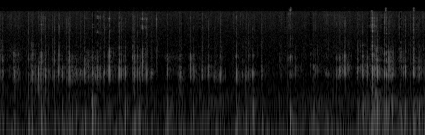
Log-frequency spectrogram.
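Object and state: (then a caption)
Hollow hard plastic toy figure. A small, colorful, hand-sized hollow hard-plastic toy figure with bunny ears is tapped rapidly with long painted nails. The result is a dense, uneven stream of quick, dry clicks with a hollow mid-range knock and soft low thumps, each tap dying away almost instantly.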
